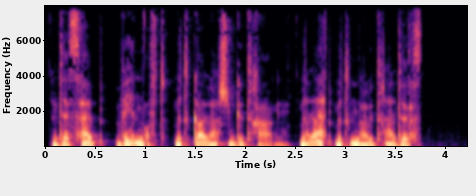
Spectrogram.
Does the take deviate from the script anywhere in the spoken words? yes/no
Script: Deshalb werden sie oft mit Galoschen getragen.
yes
